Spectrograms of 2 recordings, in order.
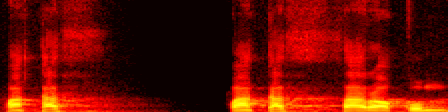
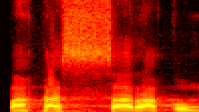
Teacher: ta itu kan menempelkan ujung lidah ke gigi atas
